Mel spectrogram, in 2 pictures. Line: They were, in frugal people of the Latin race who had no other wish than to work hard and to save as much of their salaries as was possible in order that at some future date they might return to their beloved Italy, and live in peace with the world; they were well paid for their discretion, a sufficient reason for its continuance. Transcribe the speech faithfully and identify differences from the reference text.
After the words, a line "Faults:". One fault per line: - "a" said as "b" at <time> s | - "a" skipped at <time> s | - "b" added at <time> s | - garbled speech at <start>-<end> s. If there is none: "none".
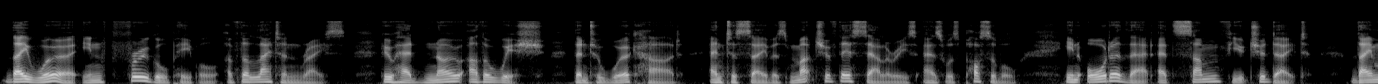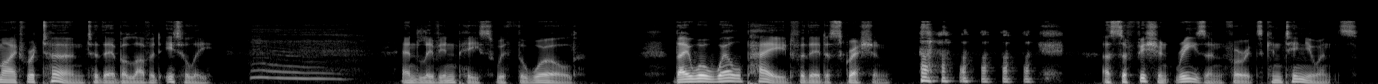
They were, in frugal people of the Latin race who had no other wish than to work hard and to save as much of their salaries as was possible in order that at some future date they might return to their beloved Italy, and live in peace with the world; they were well paid for their discretion, a sufficient reason for its continuance.
Faults:
none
